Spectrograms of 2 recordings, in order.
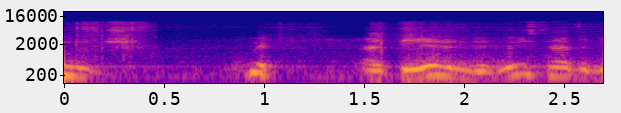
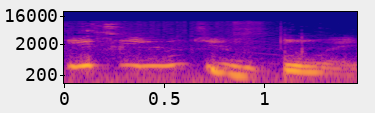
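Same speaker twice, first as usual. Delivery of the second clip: pitched-up cartoon owl character voice; 7 semitones higher than usual. Quoting an officer at the end of the reel; Tootsie Pop owl voice. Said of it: "sounding like the owl from the How Many Licks".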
